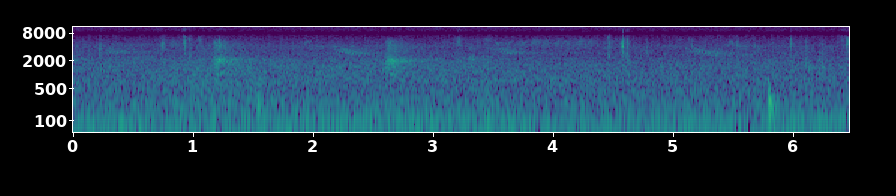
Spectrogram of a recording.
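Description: Steady outdoor background hiss with a few light taps and rustles from a fabric magnetic window shade being handled and pressed against a motorhome's window frame, plus a few faint, brief chirps.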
